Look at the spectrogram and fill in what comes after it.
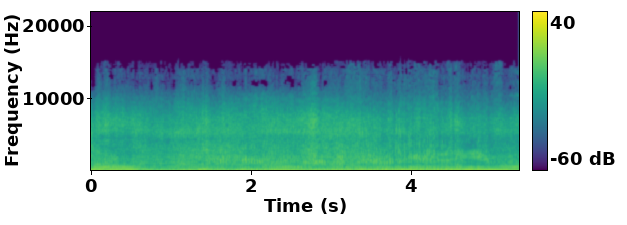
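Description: Motocross bike engine at racing speed, heard from the rider's helmet: the revs climb sharply at the start, then the engine note rises and falls with the throttle through the turn, climbing again near the end.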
